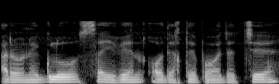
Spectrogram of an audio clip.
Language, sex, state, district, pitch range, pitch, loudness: Bengali, male, Assam, Hailakandi, 105-115 Hz, 110 Hz, -17 LUFS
